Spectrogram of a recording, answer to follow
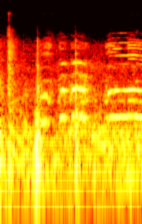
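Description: A cleaver chops beef on a wooden stump block, two sharp knocks in the first half second. A rooster crows behind it, its call ending in a long held note near the end.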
